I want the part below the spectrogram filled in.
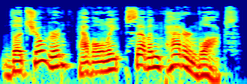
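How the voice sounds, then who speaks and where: Male narrator for a kids' educational storybook: deliberate, unhurried read, animated intonation, clearly separated phrases. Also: mid-range voice. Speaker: narrator of a children's math storybook. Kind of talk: scripted read-aloud narration, simple and instructional.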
